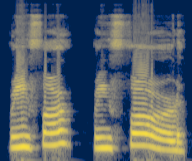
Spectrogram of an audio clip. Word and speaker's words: preferred: Preferred. The stress is on the second syllable.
